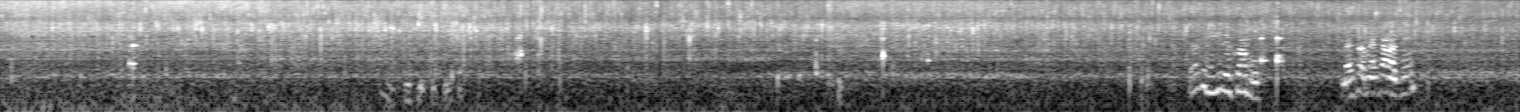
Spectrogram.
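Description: Canned mushrooms frying in hot oil in an aluminium pot over a wood fire: a steady sizzle that swells right at the start and holds, with scattered light pops.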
